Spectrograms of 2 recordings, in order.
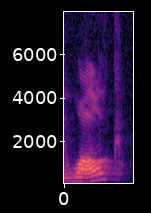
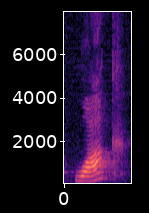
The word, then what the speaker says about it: walk: adjust adjective all right silent L we don't say walk and talk we say walk talk could would should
